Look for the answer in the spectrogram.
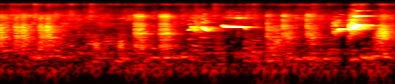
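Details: Javan myna singing nonstop as training material for other birds; scratchy, noisy bursts broken by a level whistled note in the middle and a sharp high whistle near the end.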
